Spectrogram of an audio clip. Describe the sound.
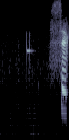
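Telephone being dialled, two quick keypad beeps in a row, followed by a voice speaking.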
